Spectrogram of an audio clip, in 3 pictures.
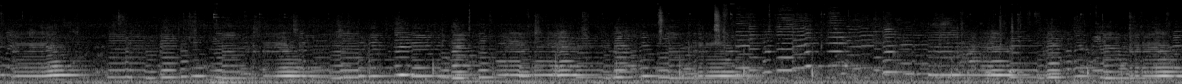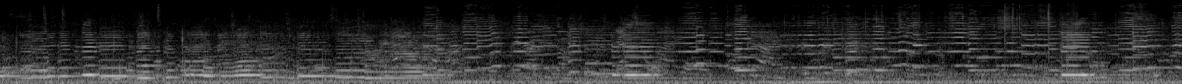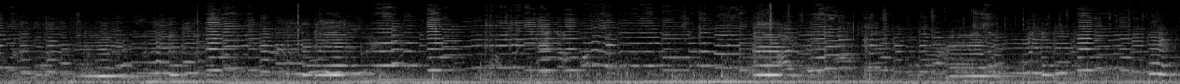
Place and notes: High St, Skipton, UK - Busking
